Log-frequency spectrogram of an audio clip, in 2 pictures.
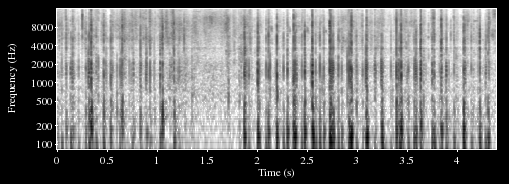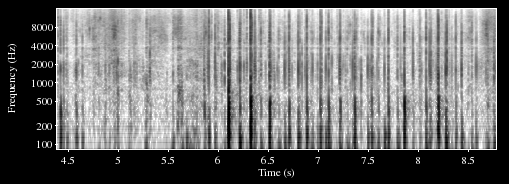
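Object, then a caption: Foam-padded synthetic leather focus mitt. Latex-gloved fingertips rapidly tap the curved, foam-filled synthetic leather surface of a black, red and white RDX padded boxing focus mitt. The result is a fast stream of short, dull, low thumps with almost no ring, broken by brief pauses near 1.5 and 5 seconds. The tapping grows louder and denser in the last few seconds.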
